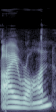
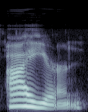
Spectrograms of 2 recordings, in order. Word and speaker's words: iron: than we pronounce it it looks like i run or iron but we say i yearn so i spelled it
